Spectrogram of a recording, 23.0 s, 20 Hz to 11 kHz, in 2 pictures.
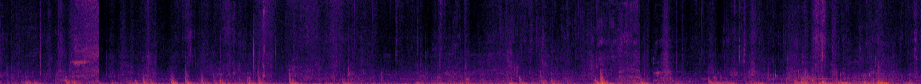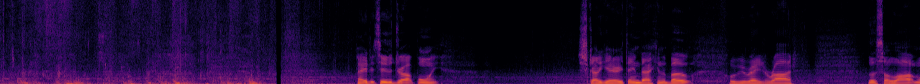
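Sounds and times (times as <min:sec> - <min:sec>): kayak hull scraping over branches: 0:00.0 - 0:15.9
heavy handling rumble: 0:00.0 - 0:16.0.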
